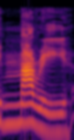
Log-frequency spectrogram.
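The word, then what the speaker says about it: Mari: I know it's your lovely accent, but we say Mary a bit more. Mary.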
